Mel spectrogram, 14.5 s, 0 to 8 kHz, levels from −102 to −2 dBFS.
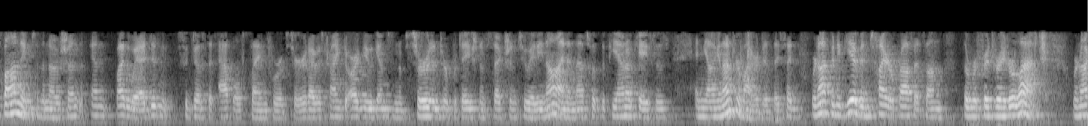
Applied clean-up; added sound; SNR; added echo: none; none; none; none.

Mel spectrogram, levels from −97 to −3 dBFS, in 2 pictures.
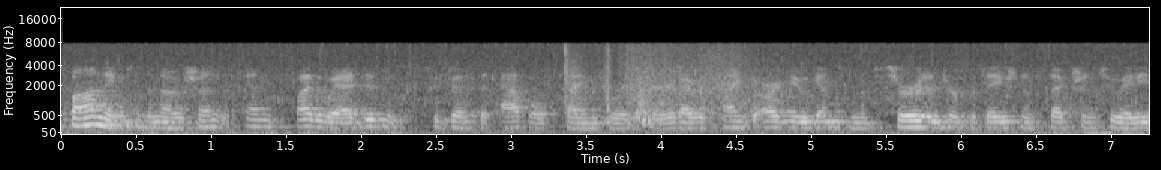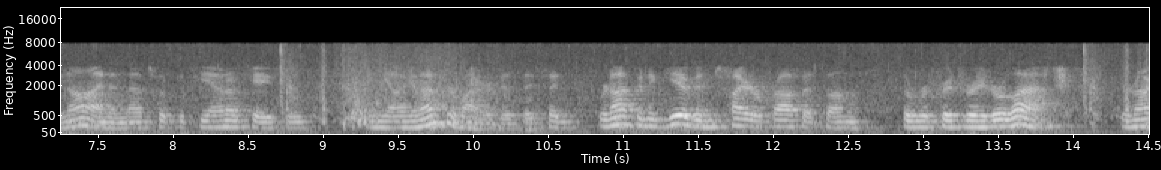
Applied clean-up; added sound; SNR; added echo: none; Stream + Splash, splatter; 11 dB; none.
